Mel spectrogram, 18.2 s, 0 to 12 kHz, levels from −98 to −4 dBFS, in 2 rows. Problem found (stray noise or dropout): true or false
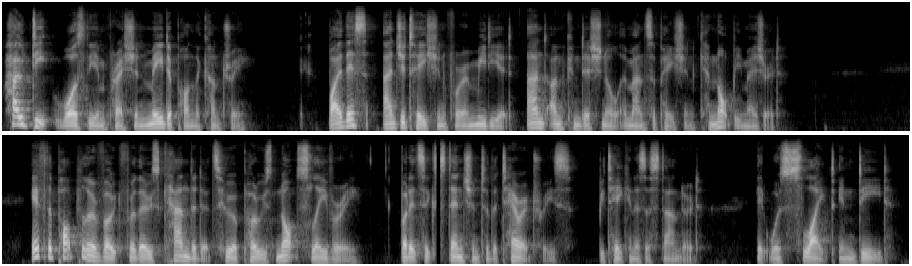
true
